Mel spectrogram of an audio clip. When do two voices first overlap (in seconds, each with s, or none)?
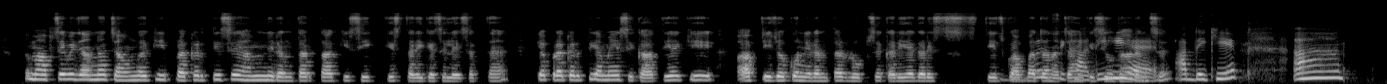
10.1 s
